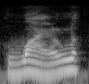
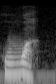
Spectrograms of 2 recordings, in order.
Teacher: Diphthong I turned into monophthong A, and even resonant L completely disappeared. So instead of while, we have wa. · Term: ultimate reduction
